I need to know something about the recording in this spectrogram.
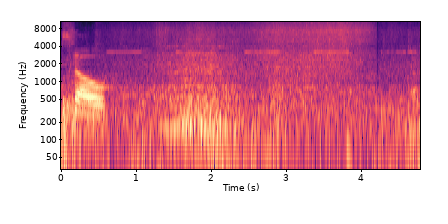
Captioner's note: water crashing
